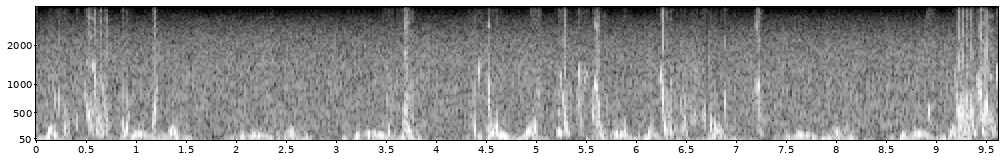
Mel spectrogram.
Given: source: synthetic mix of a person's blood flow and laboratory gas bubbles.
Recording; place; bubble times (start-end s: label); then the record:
Doppler ultrasound of blood flow; precordium
0.11-0.34 s: bubbles
0.38-0.43 s: bubbles
0.46-0.74 s: bubbles
0.83-0.96 s: bubbles
1.14-1.22 s: bubbles
3.46-3.81 s: bubbles
4.29-4.65 s: bubbles
4.94-5.05 s: bubbles
5.17-5.36 s: bubbles
5.38-5.71 s: bubbles
5.84-5.91 s: bubbles
6.20-6.92 s: bubbles
7.17-7.29 s: bubbles
8.88-8.99 s: bubbles
9.15-9.63 s: bubbles
From the record:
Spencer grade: 3 (all of the cardiac periods contain showers or single bubble signals, but not dominating or overriding the cardiac motion signals); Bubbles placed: only in the low amplitude regions of the cardiac cycle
